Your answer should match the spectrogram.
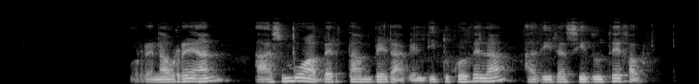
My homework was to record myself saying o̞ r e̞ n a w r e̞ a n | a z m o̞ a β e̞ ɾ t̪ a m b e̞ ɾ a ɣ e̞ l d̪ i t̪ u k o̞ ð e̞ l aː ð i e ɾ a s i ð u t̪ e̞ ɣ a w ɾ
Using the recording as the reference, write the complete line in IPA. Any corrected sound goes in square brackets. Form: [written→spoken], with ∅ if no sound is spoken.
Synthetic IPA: o̞ r e̞ n a w r e̞ a n | a z m o̞ a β e̞ ɾ t̪ a m b e̞ ɾ a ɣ e̞ l d̪ i t̪ u k o̞ ð e̞ l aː ð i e ɾ a s i ð u t̪ e̞ ɣ a w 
